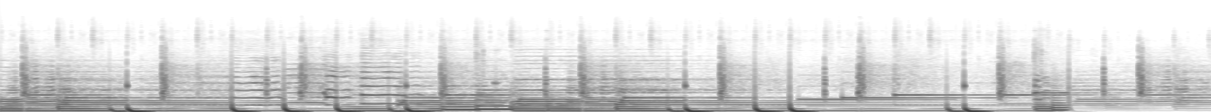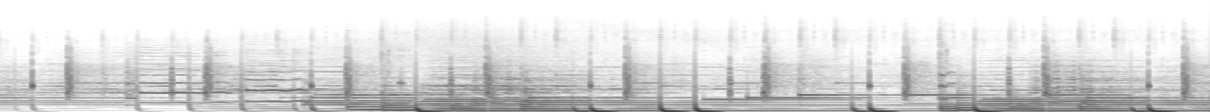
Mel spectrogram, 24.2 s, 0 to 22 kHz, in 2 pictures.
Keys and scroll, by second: 13.6 j, 17.7 Delete, 22.3 Delete.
